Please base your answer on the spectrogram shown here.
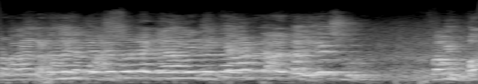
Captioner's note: banter continues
